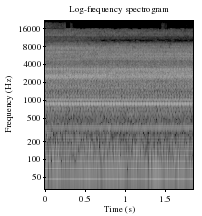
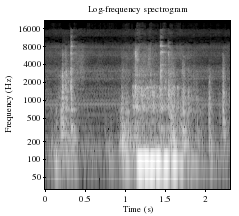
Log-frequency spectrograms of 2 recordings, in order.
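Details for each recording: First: 1994 Polaris Indy 500 EFI snowmobile with its fuel pump jumped directly from a 12 V battery: a steady, thin high-pitched electric whine with no stutter or surging. The pump works and delivers fuel, which is normal. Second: 1994 Polaris Indy 500 EFI snowmobile with fuel pump hot-wired, being pull-started: repeated short chugging cranks about every 1.5 s that never catch; cause suspected, not confirmed.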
